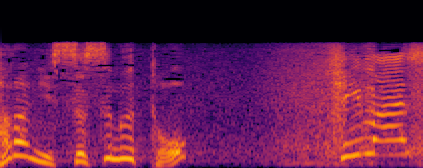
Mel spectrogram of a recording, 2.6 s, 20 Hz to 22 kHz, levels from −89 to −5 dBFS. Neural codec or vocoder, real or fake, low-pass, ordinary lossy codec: none; real; none; none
